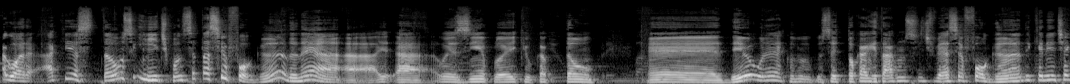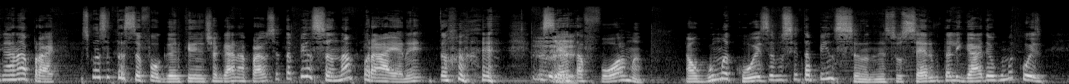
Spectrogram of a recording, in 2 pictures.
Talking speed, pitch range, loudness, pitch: 200 wpm, 125-205 Hz, -18 LUFS, 155 Hz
